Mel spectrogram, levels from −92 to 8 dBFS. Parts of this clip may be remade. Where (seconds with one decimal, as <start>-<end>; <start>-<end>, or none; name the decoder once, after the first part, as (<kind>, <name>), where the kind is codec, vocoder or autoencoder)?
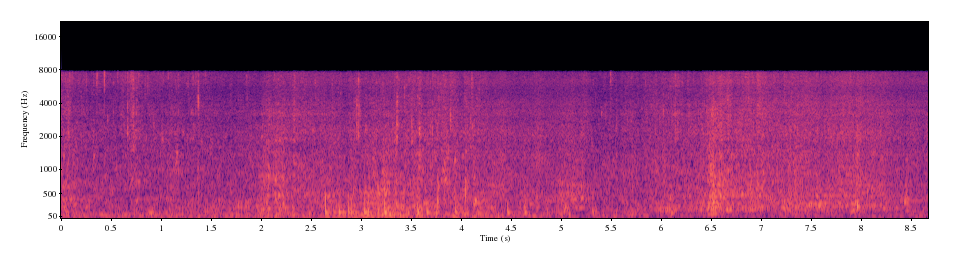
4.2-5.3 (autoencoder, DAC-VAE); 7.4-8.7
